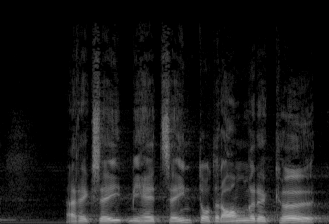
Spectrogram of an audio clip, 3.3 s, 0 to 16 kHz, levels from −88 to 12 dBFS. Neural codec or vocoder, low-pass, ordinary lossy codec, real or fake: none; 14.4 kHz; MP3, 96 kbps; real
